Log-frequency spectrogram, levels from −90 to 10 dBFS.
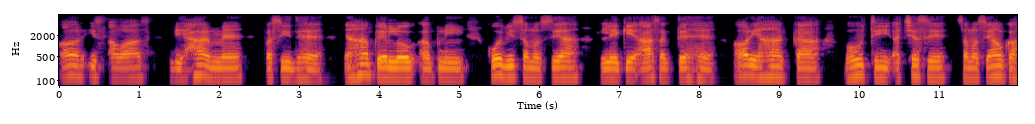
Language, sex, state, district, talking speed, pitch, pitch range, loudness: Hindi, male, Bihar, Supaul, 145 wpm, 120 Hz, 120-130 Hz, -18 LUFS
